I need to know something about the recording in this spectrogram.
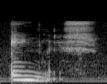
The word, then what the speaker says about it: English: In this word, the stress lies on the first syllable.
